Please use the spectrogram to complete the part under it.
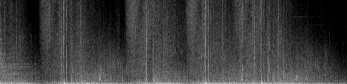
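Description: Repeated Confringo fire spell blasts in Hogwarts Legacy, a series of booming explosive bursts over a rumbling low background, several sharp impacts spaced a second or two apart.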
